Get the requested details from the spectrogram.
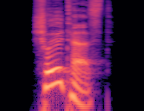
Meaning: second-person singular present of schultern
- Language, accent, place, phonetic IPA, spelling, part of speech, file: German, Germany, Berlin, [ˈʃʊltɐst], schulterst, verb, De-schulterst.ogg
